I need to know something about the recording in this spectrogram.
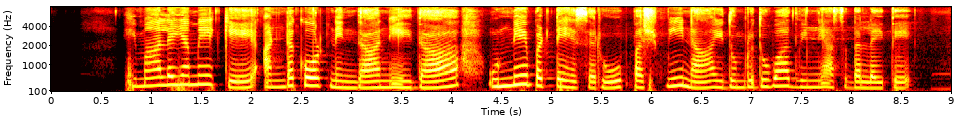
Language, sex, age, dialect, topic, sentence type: Kannada, female, 25-30, Mysore Kannada, agriculture, statement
